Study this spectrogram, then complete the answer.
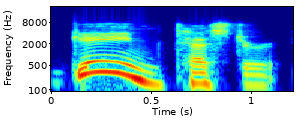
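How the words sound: The stress is on the first word. The speaker calls it right. "the stress is always on the first word in a compound word. Our voice goes up"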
